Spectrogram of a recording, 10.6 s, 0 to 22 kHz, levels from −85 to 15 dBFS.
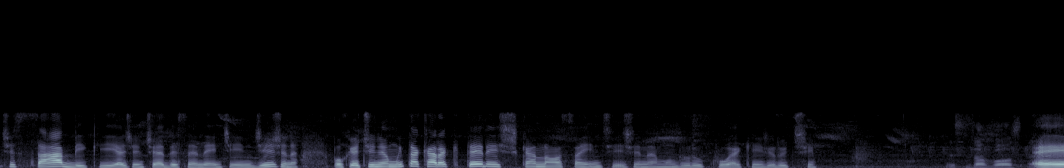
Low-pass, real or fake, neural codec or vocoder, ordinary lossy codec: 7.2 kHz; real; none; none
